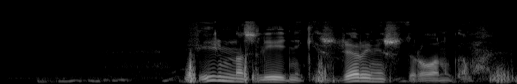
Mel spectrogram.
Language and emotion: Russian, sad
